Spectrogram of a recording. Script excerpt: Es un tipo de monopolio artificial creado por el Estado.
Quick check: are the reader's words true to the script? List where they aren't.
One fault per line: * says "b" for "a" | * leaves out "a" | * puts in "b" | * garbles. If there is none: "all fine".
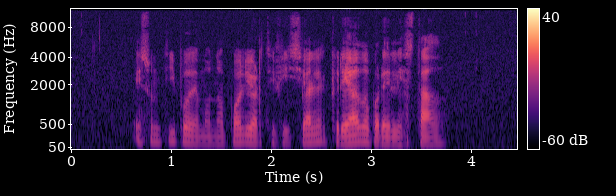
all fine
